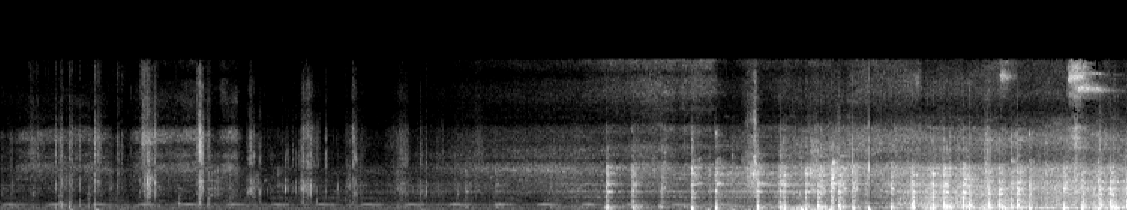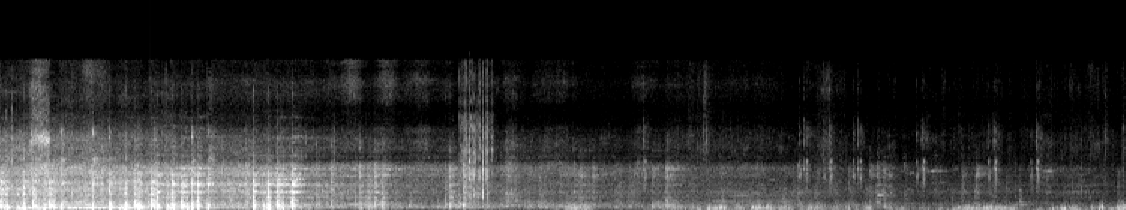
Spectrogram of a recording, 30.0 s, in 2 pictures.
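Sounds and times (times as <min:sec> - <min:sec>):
electric train passing: 0:00.0 - 0:30.0
wheels clicking over rail joints: 0:08.0 - 0:24.3.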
